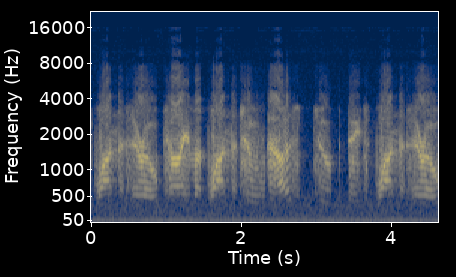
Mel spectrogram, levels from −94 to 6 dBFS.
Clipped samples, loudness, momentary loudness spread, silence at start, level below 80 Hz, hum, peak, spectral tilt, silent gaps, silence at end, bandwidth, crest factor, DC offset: under 0.1%; -25 LUFS; 12 LU; 0.05 s; -62 dBFS; none; -10 dBFS; 0 dB/octave; none; 0 s; 10.5 kHz; 16 dB; under 0.1%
